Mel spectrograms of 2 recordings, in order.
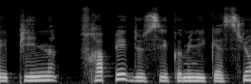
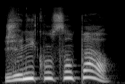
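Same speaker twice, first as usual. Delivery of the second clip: sharp, raised protest; vivement, éclat de voix; cry out sharply; 7 semitones higher, 4 dB louder than usual. A narrator's reading. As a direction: refuse him sharply, voice up. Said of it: "s'écria vivement Sir Hassel".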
